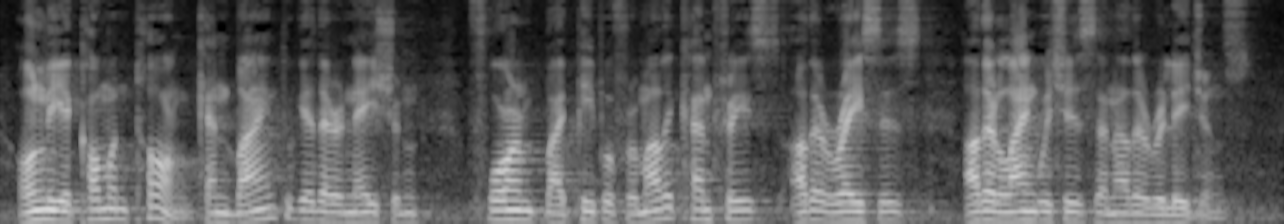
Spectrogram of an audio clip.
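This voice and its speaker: A man with a Spanish accent speaks at a moderate pace, his medium pitch following fairly even intonation. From Chile. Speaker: advocacy group leader. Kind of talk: congressional testimony. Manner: formal.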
